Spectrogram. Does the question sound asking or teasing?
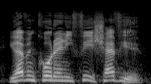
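teasing. The question sounds teasing and pointed. The fishermen are being needled about their failure. "Maybe they were a bit cranky about that"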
